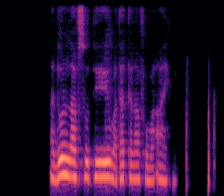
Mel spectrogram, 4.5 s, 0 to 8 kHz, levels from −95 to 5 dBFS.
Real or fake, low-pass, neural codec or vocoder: fake; 7.2 kHz; codec, 16 kHz in and 24 kHz out, 1 kbps, XY-Tokenizer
